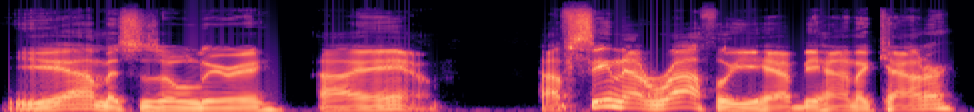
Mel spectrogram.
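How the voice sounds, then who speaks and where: Man playing a folksy, animated western sheriff. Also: fairly low pitch, normal speed, smooth. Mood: firm. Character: plainspoken, steady small-town western sheriff. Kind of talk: old-time western radio acting.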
